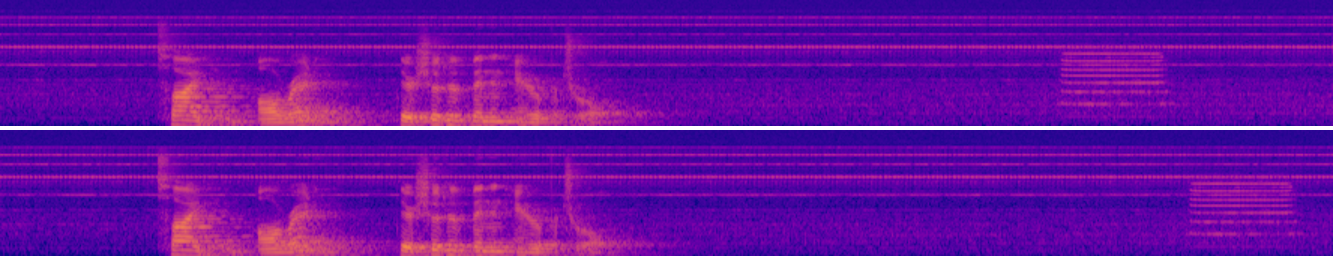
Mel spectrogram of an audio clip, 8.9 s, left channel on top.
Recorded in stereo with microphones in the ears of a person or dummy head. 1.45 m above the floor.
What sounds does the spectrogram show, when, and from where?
1.1 s a man speaking: 10° right (ahead or behind), 0.5 m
